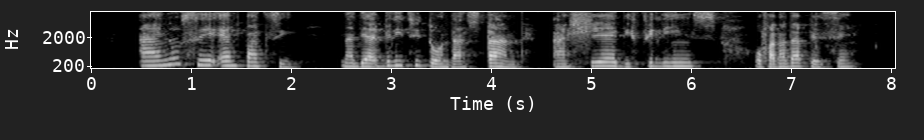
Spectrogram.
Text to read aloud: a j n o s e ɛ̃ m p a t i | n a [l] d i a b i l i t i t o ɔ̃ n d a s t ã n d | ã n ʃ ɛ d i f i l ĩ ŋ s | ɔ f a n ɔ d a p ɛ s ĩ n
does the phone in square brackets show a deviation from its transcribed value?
yes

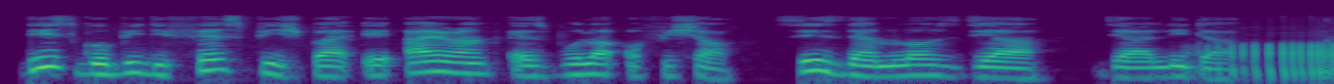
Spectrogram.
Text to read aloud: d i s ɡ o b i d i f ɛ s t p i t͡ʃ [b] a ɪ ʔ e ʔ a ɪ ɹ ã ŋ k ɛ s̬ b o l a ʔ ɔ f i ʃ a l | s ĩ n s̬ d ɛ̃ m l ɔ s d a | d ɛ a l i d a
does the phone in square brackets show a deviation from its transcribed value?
no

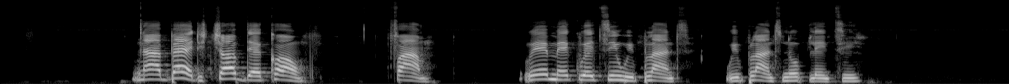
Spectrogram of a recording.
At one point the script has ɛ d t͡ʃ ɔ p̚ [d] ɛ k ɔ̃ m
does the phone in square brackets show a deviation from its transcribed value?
no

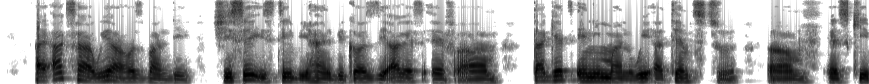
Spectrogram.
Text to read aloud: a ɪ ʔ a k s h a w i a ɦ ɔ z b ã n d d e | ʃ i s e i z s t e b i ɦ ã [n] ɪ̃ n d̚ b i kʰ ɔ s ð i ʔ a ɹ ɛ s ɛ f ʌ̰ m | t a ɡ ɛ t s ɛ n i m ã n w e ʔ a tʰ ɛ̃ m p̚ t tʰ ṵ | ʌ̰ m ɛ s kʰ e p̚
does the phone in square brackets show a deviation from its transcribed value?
yes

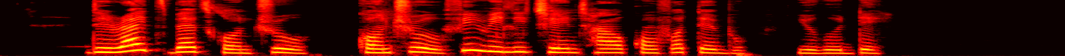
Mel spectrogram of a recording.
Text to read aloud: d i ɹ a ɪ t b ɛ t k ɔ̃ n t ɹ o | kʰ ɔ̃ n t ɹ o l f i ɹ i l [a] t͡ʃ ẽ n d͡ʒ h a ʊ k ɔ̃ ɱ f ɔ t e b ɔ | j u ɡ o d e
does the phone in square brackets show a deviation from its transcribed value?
yes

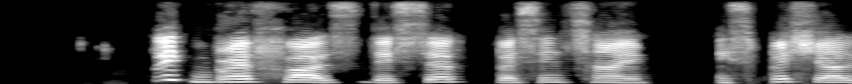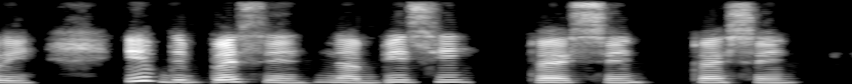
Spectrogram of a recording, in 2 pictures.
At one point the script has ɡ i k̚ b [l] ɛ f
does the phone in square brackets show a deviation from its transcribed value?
yes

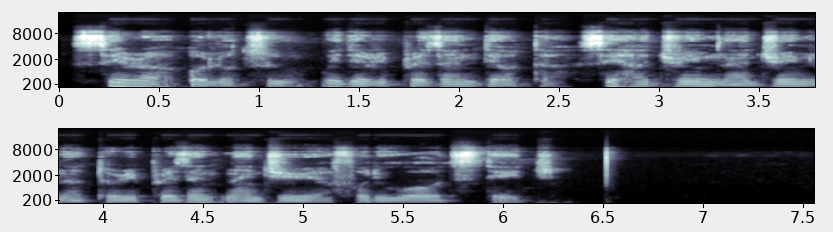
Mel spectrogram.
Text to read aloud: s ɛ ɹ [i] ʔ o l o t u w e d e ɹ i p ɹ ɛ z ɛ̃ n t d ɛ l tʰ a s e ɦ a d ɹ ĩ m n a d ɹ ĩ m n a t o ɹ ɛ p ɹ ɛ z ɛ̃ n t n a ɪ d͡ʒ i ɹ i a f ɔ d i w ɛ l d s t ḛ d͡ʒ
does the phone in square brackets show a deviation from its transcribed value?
yes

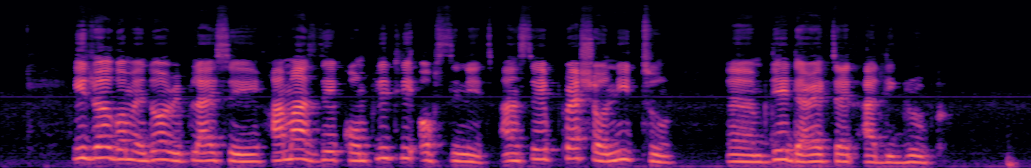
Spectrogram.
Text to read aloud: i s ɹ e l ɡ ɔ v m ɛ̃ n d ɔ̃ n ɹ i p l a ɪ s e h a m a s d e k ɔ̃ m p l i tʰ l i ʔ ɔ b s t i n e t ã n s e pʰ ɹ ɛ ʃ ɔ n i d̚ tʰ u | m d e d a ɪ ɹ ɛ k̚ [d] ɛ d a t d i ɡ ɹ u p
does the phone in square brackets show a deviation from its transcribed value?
yes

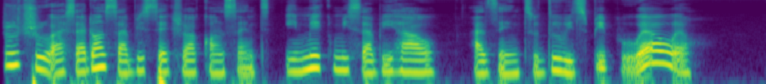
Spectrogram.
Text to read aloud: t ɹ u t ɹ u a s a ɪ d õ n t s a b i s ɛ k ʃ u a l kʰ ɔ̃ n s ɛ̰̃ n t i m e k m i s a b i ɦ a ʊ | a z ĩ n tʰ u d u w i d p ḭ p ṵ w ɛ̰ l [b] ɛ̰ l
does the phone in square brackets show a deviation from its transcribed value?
yes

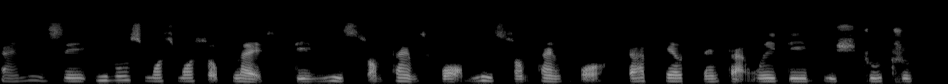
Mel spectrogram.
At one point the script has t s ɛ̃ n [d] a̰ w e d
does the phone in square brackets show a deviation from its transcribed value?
yes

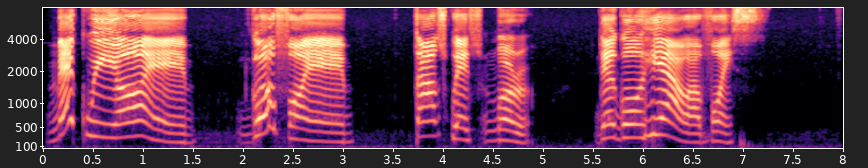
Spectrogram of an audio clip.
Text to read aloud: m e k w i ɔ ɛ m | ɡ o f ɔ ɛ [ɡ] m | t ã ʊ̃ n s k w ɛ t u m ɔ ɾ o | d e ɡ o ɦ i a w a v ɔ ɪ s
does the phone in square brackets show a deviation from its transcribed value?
yes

